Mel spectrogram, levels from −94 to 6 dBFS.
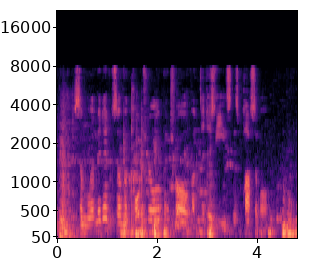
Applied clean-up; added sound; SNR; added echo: classical method log-MMSE.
